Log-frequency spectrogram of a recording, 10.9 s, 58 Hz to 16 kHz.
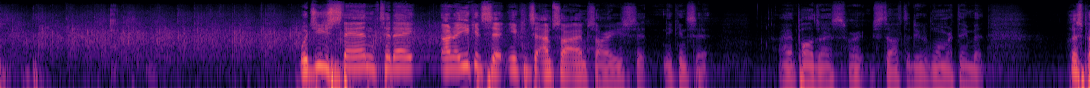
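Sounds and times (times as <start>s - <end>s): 
large crowd applauding in a big room: 0.0s - 6.2s
speech: 3.0s - 7.2s, 7.8s - 10.8s.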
